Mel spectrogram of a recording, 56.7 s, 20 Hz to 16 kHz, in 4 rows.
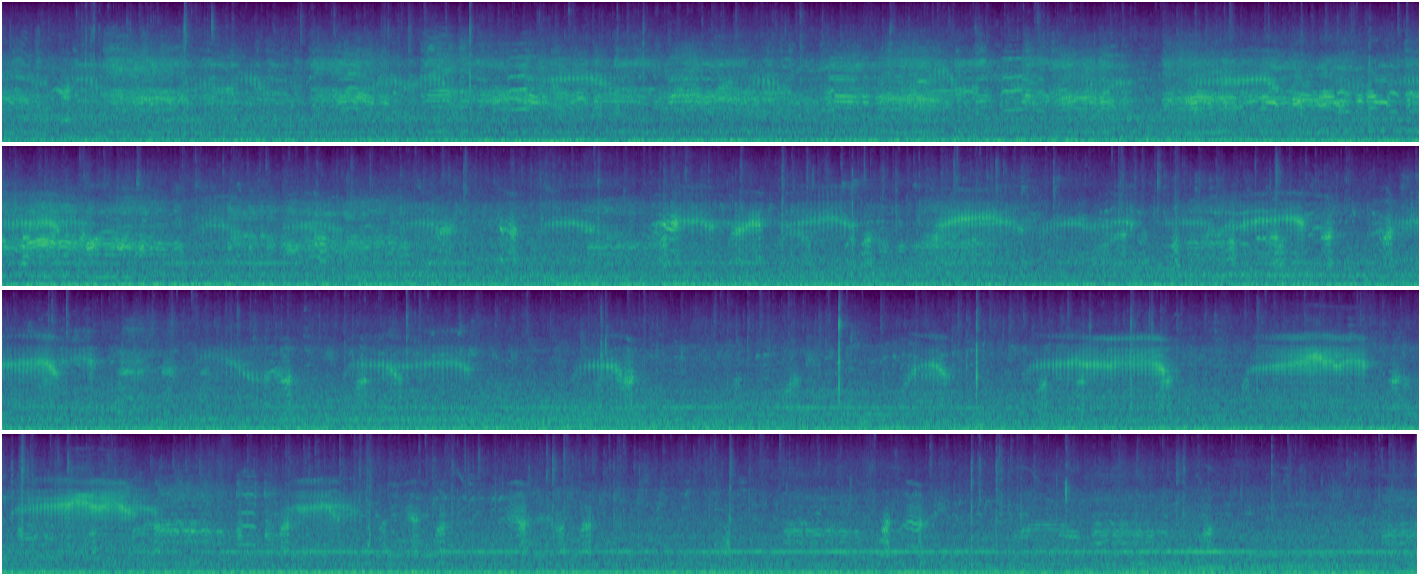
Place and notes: Moorlinse, Buch, Berlin - S-Bahn, frogs, geese
after the rain at Moorlinse pond, frogs and geese, a S-Bahn passing by, distant traffic noise from the Autobahn
(SD702, Audio Technica BP4025)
